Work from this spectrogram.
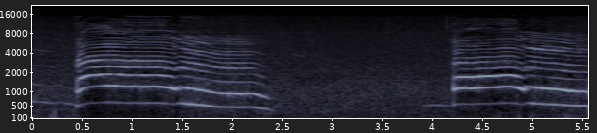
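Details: Arguing cats give two long drawn-out meows, the first about two seconds long and slowly sliding downward, then a pause before a second harmonic-rich wail starts and holds steady. A faint background hiss runs underneath.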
